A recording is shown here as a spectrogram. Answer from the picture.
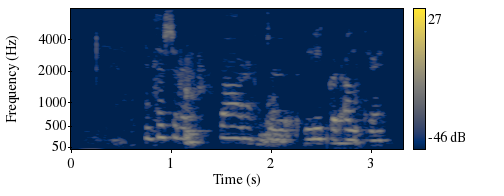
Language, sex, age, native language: Icelandic, male, 10, Icelandic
